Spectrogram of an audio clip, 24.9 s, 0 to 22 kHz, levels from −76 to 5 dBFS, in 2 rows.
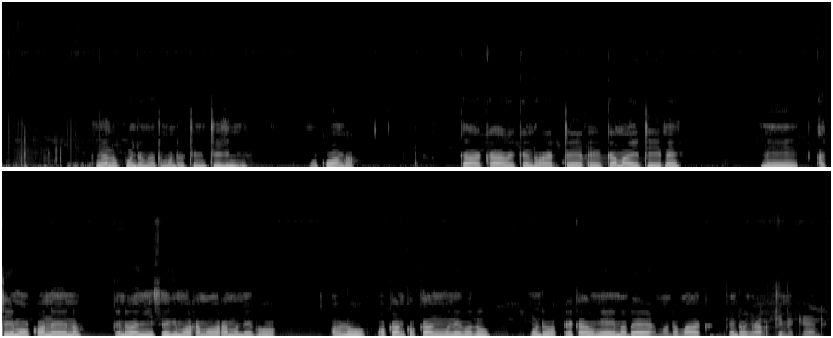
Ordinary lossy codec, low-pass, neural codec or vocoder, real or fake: none; 19.8 kHz; vocoder, 48 kHz, 128 mel bands, Vocos; fake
